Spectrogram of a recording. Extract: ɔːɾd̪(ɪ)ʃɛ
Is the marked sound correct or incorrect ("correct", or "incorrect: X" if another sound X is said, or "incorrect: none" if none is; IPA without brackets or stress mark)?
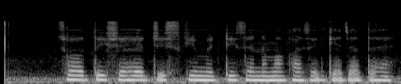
incorrect: i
